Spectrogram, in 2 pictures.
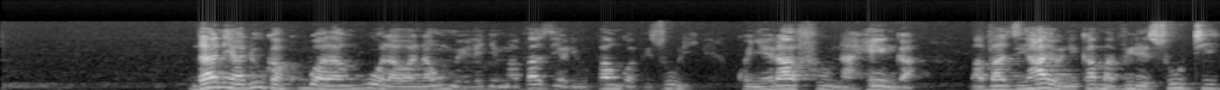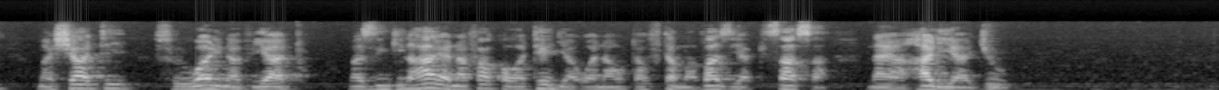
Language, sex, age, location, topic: Swahili, male, 25-35, Dar es Salaam, finance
